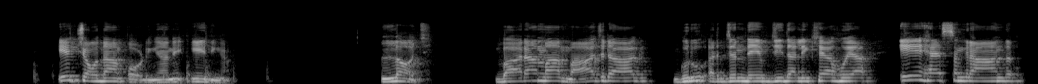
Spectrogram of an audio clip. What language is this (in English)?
Punjabi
